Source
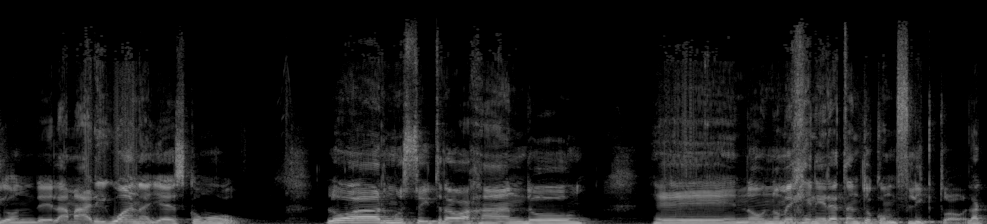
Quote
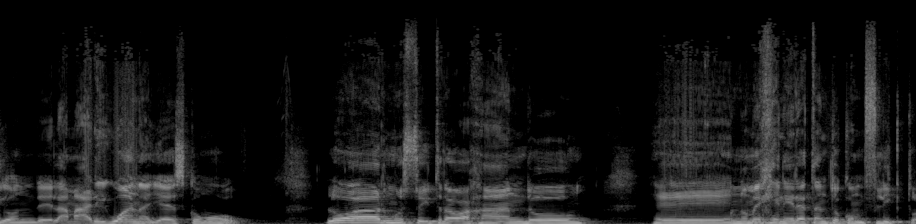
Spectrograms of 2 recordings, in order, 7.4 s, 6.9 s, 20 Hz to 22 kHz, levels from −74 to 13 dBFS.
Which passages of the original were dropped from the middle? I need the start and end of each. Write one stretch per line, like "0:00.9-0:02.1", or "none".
0:05.5-0:05.7

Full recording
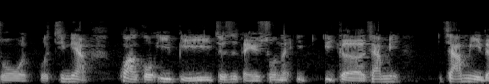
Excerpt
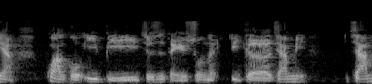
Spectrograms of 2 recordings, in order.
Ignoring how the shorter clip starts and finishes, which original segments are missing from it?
0:02.9-0:03.1

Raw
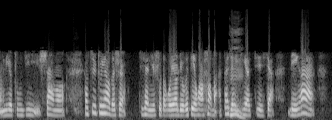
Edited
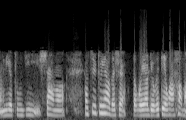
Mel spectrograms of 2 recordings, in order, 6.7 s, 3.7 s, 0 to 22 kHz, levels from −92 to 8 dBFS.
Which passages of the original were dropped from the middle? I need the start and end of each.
0:02.7-0:03.3

